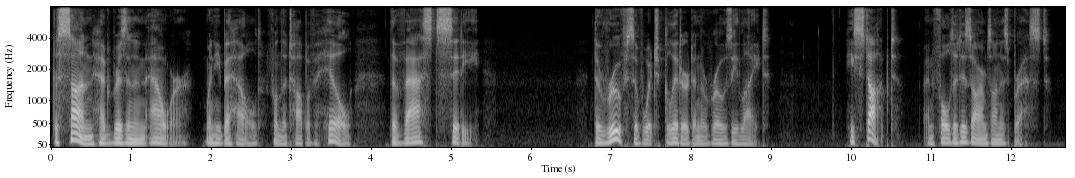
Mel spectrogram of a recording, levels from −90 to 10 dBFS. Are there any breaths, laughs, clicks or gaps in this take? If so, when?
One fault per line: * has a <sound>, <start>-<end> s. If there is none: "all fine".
all fine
